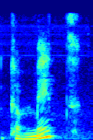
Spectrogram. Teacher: here stress is on the second syllable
